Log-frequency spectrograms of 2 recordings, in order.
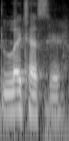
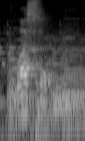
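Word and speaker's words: Leicester: of close Okay ler Final Answer le le leester God this one's going to be weird leester leester leester it's pronounced Lester Lester Lester Lester Lester that makes sense that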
